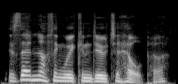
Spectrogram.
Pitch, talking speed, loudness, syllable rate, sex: 150 Hz, 300 wpm, -14 LUFS, 6.8 syllables/s, male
